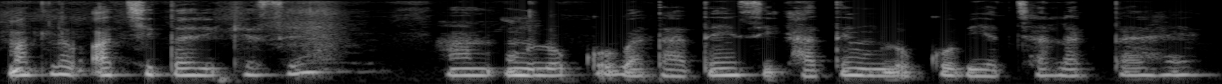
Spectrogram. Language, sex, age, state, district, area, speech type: Hindi, female, 30-45, Uttar Pradesh, Ghazipur, rural, spontaneous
